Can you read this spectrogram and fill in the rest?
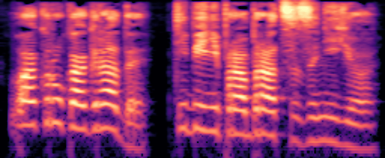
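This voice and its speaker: A woman's voice: a little high, sing-song, a little fast. Woman voicing a stern bossy older boy. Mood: scolding. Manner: curt, commanding, scolding in whispers.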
